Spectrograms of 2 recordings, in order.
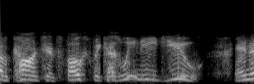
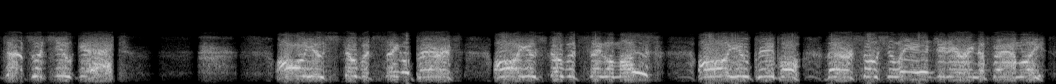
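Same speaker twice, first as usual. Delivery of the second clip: angry yelling; 9 semitones higher than usual. Real, not acted. Host yells at single parents he blames, furious. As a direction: lash out at them.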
